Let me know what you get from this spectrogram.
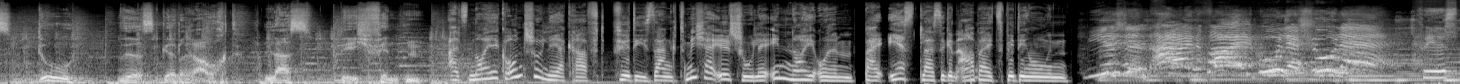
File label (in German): Radio; Lehrerwerbung; St. Michael; Radio7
